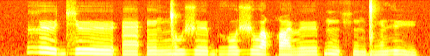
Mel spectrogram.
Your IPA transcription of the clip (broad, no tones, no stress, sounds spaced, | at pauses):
ɣ ø d͡z øː ʔ æ̃ ʔ ẽ ŋ͡ǀ u ʒ ø bʱ o ʒ o qʷ æ β øː ɓ ĩ x ĩ ɡ͡ǀ ẽ ð y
